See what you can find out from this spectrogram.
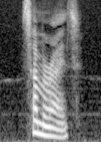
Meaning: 1. To prepare a summary of (something) 2. To give a recapitulation of the salient facts; to recapitulate or review
- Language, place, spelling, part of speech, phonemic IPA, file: English, California, summarize, verb, /ˈsʌməˌɹaɪz/, En-us-summarize.ogg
